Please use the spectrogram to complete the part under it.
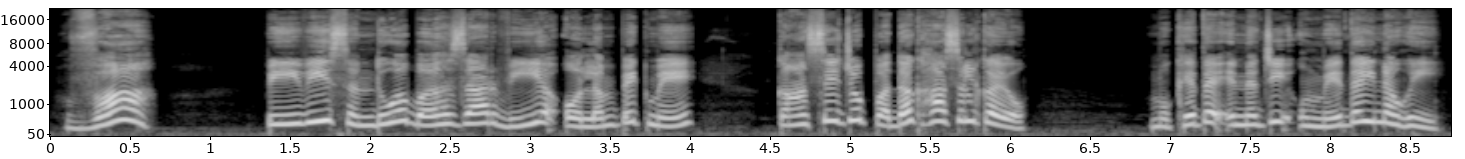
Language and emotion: Sindhi, surprised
